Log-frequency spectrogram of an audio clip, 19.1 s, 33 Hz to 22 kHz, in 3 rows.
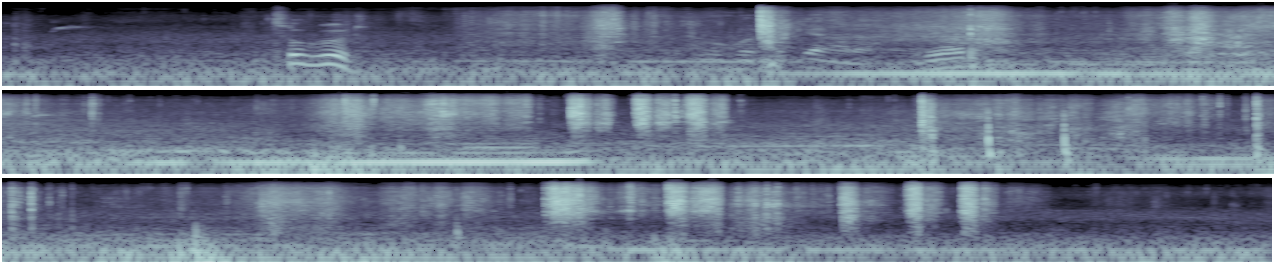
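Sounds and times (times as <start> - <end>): shovel scraping gravel: 2.3 - 6.9, 7.8 - 10.1, 10.9 - 13.0, 13.9 - 17.9.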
